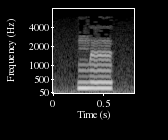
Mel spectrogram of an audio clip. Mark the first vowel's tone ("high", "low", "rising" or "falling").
high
